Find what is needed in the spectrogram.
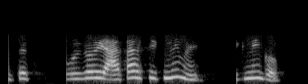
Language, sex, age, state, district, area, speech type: Hindi, female, 30-45, Madhya Pradesh, Seoni, urban, conversation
